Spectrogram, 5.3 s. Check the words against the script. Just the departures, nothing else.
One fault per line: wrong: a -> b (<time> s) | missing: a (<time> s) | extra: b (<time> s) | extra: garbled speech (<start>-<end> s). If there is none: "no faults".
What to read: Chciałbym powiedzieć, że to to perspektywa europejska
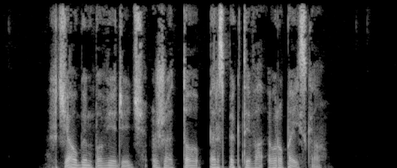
missing: to (2.7 s)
